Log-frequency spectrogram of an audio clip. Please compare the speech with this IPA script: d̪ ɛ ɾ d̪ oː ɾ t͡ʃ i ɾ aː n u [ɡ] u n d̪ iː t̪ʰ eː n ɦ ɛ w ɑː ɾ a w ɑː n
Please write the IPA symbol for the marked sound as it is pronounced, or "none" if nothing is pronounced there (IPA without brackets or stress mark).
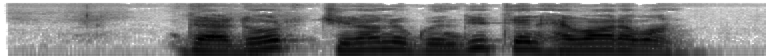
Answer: ɡ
